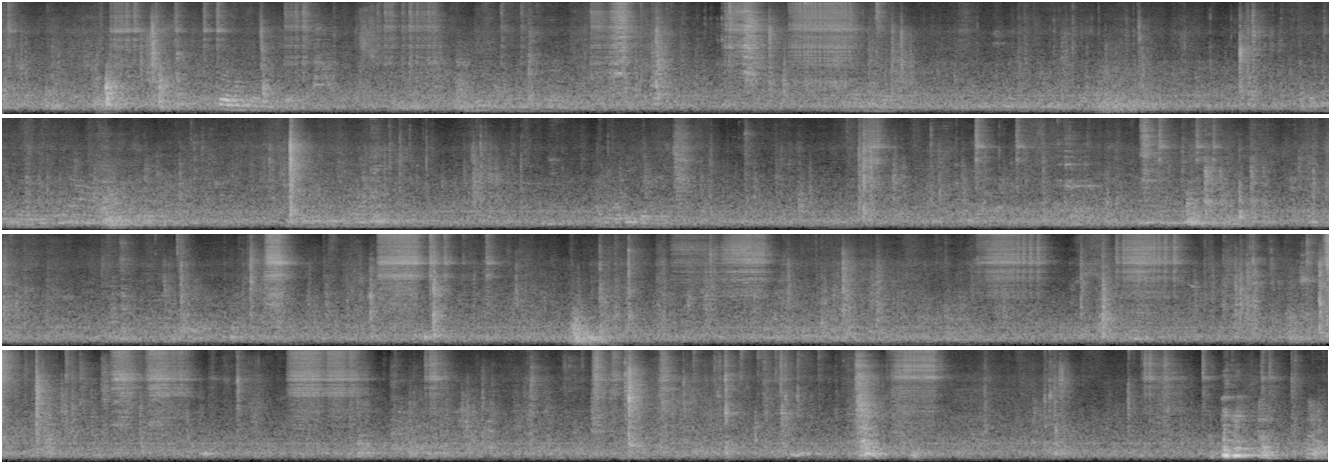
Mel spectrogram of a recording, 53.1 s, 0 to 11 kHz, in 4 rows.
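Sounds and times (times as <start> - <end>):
paper rustling and shuffling: 8.5 - 24.5, 31.0 - 35.8, 38.5 - 41.4, 43.5 - 48.8.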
